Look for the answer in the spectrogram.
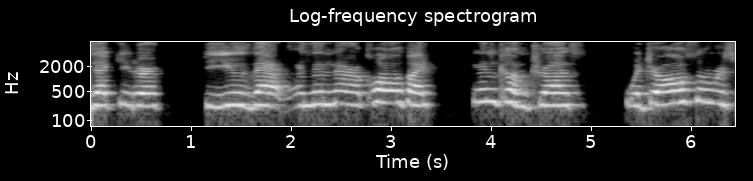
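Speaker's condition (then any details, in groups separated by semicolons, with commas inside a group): Cerebral palsy; power wheelchair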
